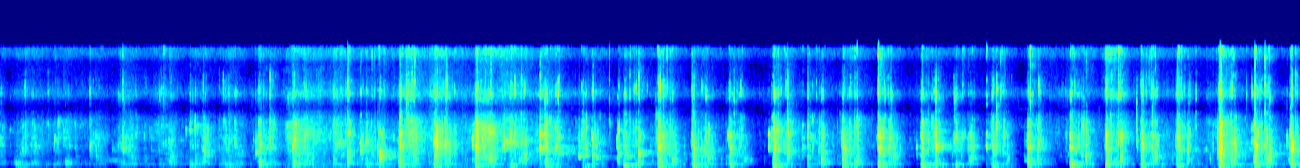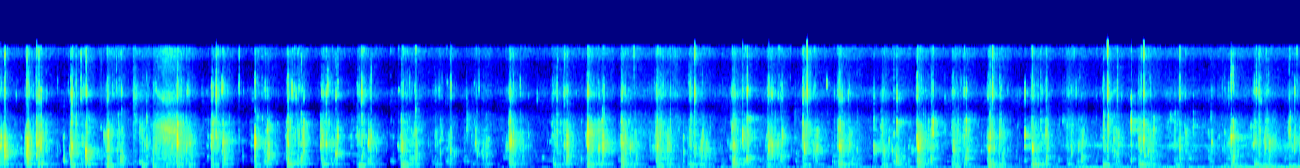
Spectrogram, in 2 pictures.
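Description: German shepherd lapping milk from a stainless steel bowl, a quick, steady run of wet laps several times a second.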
